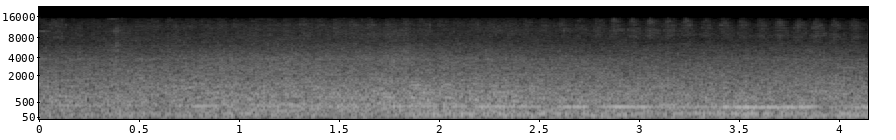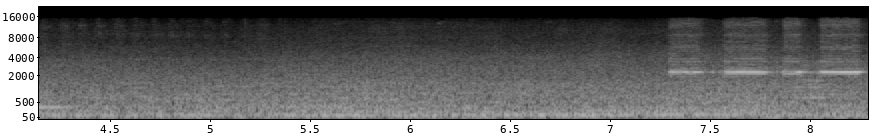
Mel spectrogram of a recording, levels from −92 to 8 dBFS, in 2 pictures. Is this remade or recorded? recorded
